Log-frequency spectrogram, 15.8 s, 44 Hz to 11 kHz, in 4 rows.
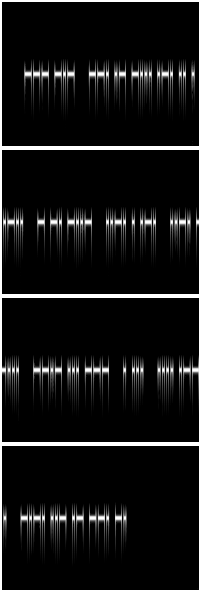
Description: Morse code, heard as a keyed tone, about 28 wpm, 700 Hz. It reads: OK GABRIEL TNX FER FB QSO ES HP CUAGN
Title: Practice QSO - Exchange 4 - Ending - 28wpm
